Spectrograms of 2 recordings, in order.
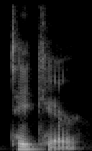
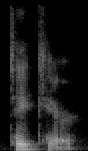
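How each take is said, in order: First: The two k sounds merge into one. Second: The same.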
